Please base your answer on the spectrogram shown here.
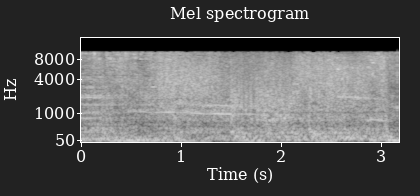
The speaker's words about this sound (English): It's a bomb!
